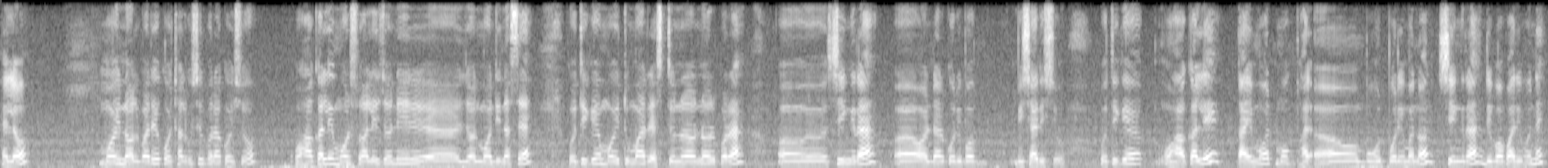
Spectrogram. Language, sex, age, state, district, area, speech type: Assamese, female, 45-60, Assam, Nalbari, rural, spontaneous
